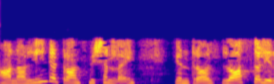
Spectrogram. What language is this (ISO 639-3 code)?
tam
